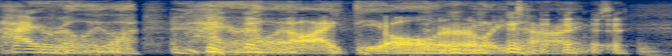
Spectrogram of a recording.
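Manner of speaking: rough, creaky voice with false start mid-word. Joking that a stumble sounds like Joe Biden: Joe Biden voice. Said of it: "Now I sound like Joe Biden".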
